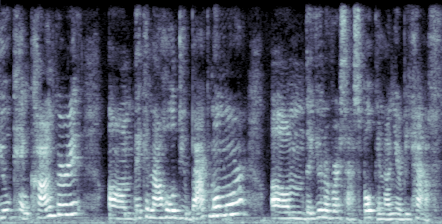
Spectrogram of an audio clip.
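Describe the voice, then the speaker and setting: A woman speaks in an animated tone with a fairly high pitch and lively intonation. Her loudness swings widely, and her pace is moderate. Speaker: tarot card reader. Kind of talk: tarot reading monologue. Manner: casual, animated.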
